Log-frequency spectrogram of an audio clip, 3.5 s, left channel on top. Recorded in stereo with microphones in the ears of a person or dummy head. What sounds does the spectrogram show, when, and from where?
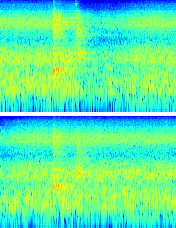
1.1 s dishes clattering: 20° left (ahead or behind), 1.6 m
